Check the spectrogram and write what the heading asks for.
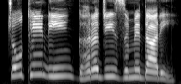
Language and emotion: Sindhi, neutral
